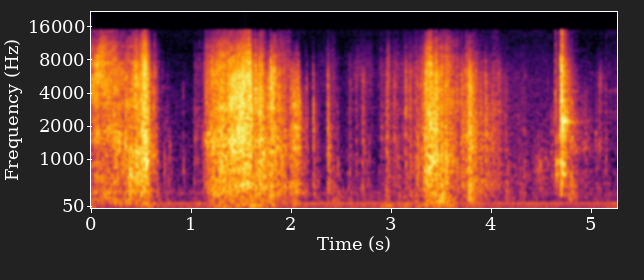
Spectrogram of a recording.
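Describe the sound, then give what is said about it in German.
Birthday presents being unwrapped: wrapping paper crinkles and crumples in a few irregular bursts, some brief and some longer, separated by quieter gaps. No talk is heard. “Darf ich jetzt die Geschenke auspacken? Aber ja.”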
